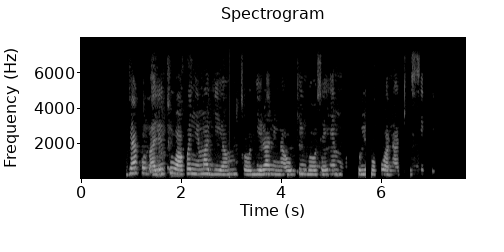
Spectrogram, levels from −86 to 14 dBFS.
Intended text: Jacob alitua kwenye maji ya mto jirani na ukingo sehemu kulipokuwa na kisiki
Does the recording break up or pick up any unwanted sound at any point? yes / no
yes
